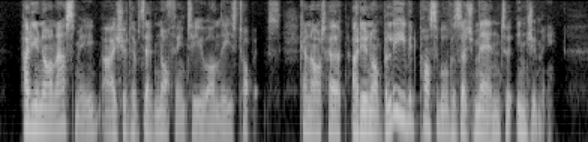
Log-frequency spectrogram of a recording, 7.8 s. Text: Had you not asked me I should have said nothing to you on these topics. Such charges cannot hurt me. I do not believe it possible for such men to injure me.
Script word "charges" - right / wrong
wrong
